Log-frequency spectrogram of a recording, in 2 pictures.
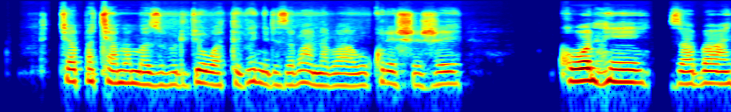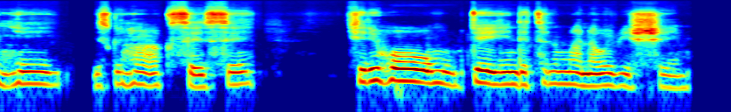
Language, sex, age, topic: Kinyarwanda, female, 25-35, finance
